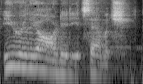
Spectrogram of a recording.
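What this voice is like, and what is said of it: Put-on British accent. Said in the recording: “is that your British accent? ... Maybe it's maybe a little under the influence”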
